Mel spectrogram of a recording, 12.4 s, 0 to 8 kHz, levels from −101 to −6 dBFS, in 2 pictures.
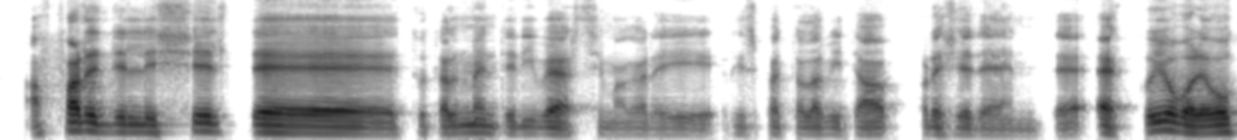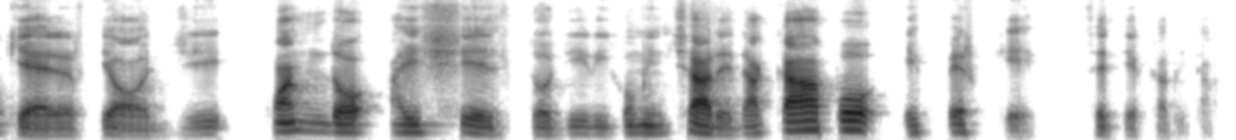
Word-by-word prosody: a - - -7
fare 135 -2 +4
delle 115 -1 -4
scelte 105 -6 +2
totalmente 105 0 -9
diversi 100 -1 -6
magari 85 -1 -18
rispetto 95 -1 -18
alla 95 0 -9
vita 90 0 -9
precedente. 80 -5 -12
Ecco, 130 - -2
io 145 0 +5
volevo 110 +1 +5
chiederti 85 -7 -5
oggi 85 +6 -11 0.2
quando 130 -3 0
hai 115 0 -6
scelto 100 -6 -9
di 100 +1 -17
ricominciare 105 -2 0
da 100 +4 -5
capo 150 +4 +5
e 110 +1 -17
perché, - - -12 0.2
se - - -15
ti - - -22
è - - -21
capita - - -29
100 Hz, 140 wpm, -26 LUFS, 90-115 Hz, 0.2 s, io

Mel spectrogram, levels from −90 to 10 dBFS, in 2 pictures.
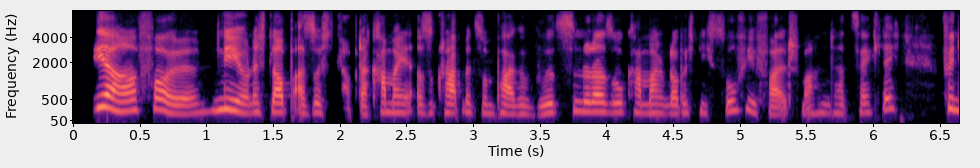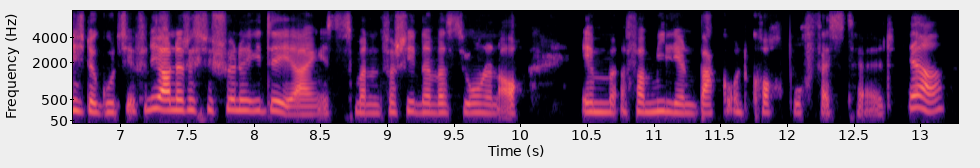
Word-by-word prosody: Ja, 275 -7 +10
voll. 190 -9 +2
Ne, 255 0 +7
und 195 - -3
ich 205 - -5
glaube 205 -1 +4
also, 200 - 0
ich 185 - -8
glaube, 145 - -12
da 170 - +1
kann 210 - -1
man 200 -1 0
ja, - - -5
also, 190 0 -5
grad 195 -2 +2
mit 210 - -9
so - - -9
'n 185 - -12
paar 175 - +2
Gewürzen 190 +7 -5
oder 215 0 +5
so, 205 0 -5
kann 200 -1 -5
man, 190 -1 -3
glaube 180 +1 -3
ich - - -13
nicht 200 - -12
so 230 - -5
viel 230 -4 -8
falsch 165 -3 -2
machen 190 +1 -8
tatsächlich. 195 +8 -7 0.3
Finde 270 -4 +1
ich 225 - -5
'ne 220 - +2
gute 205 +1 -6
finde 270 +2 -4
ich - - +7
auch - - +11
'ne 250 0 +4
richtig 250 0 -4
schöne 250 -2 -1
Idee 230 -5 0
eigentlich, 165 0 0
dass - - -11
man 195 -2 -5
verschiedene 210 0 -2
Versionen 200 -1 -5
auch - - 0 0.4
im 210 -2 -1
Familienback 205 -3 -2
und 205 - -11
Kochbuch 195 -2 -7
festhält. - - -10
Ja. 295 -7 +4
205 Hz, 250 wpm, -24 LUFS, 190-230 Hz, 0.4 s, auch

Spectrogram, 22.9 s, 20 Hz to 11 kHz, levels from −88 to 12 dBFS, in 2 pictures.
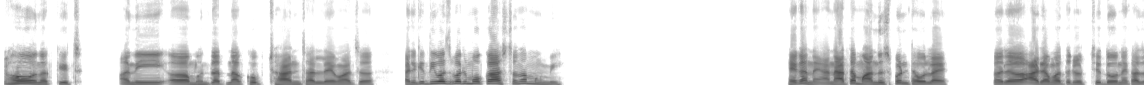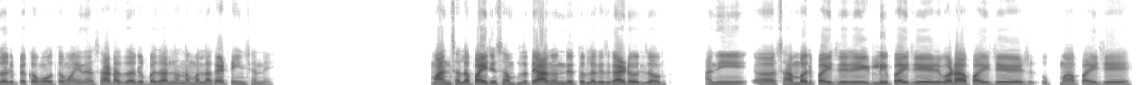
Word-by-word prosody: हो, 225 +1 +5
नक्कीच 195 -2 -5 0.4
आणि 190 +3 -1
अ, 175 0 +4
म्हणतात 175 +3 -2
ना 185 0 +1
खूप 200 -1 -4
छान 170 +1 +2
चाललंय 160 -2 -2
माझं 155 0 -3 0.3
कारण 190 +2 -3
की 235 - -3
दिवसभर 255 +1 +3
मोकळा 245 0 +5
असतो 225 -1 -1
ना 255 +2 0
मग 225 -4 -7
मी. 160 -4 -11 2.3
आहे 195 - +3
का 230 - +4
नाही 165 -5 -4
आणि 160 +3 +1
आता 185 +5 +6
माणूस 195 0 +2
पण 220 -2 0
ठेवलाय. 175 -4 +2 0.5
तर 180 0 0
अ, 180 0 +5
आरामात 190 +3 +3
रोजचे 185 +2 -5
दोन 190 +1 0
एक 200 -2 -6
हजार 160 -1 0
रुपये 165 +2 -5
कमवतो 185 +1 -3
महिन्यात 165 -3 -6
₹60,000 175 0 -2
झाला 170 +4 -2
ना, 200 -2 -6
मला 165 -2 -4
काय 190 +3 +1
टेन्शन 175 -4 -11
आहे. 160 +1 -19 1.6
माणसाला 180 +3 +2
पाहिजे 185 0 +5
संपलं 180 0 -5
ते 190 - +3
आणून 185 +2 +5
देतो 180 -1 -2
लगेच 165 0 -3
गाडीवर 160 0 +3
जाऊन 155 0 -4 0.4
आणि 165 +1 -5
अ, 155 0 -3
सांभर 170 +1 +1
पाहिजे, 160 -1 +1
इडली 170 +3 -1
पाहिजे, 160 -1 +1
वडा 160 +2 +5
पाहिजे, 160 0 0 0.2
उपमा 175 +1 -6
पाहिजे 160 -1 -3
175 Hz, 165 wpm, -24 LUFS, 160-190 Hz, 2.3 s, आता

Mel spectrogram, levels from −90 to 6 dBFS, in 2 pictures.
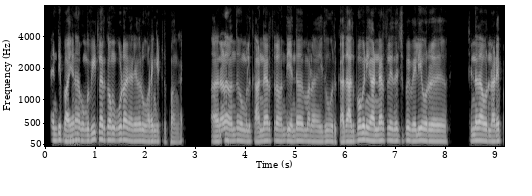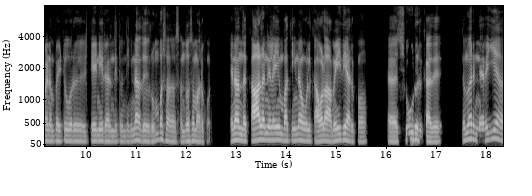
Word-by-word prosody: கண்டிப்பா. 130 -2 0
ஏன்னா 135 +3 0
உங்க 120 +1 -2
வீட்ல 150 +1 +1
இருக்கிறவங்க 135 -2 -1
கூட 140 0 +1
நிறைய 120 0 -1
பேர் 120 -1 -1
உறங்கிட்ருப்பாங்க. 110 -4 -5 0.7
அதனால 115 +4 +1
வந்து 125 +2 -4
உங்களுக்கு 110 -1 -5
அந்நேரத்துல 125 +2 0
வந்து 125 +1 -6
எந்தவிதமான 120 0 -1 0.2
இதுவும் 115 +1 -3
இருக்காது. 100 +1 -1
அதுபோக 135 +6 +2
நீங்க 130 -2 +4
அந்நேரத்ல 125 +2 +1
எந்திரிச்சி 120 0 -4
போய் 130 -2 0
வெளிய 130 +2 +2
ஒரு 120 0 +2 0.8
சின்னதா 130 +1 +3
ஒரு 120 - -2
நடைப்பயணம் 120 -1 0
போயிட்டு. 115 +1 -3
ஒரு 115 0 -2 0.3
தேநீர் 120 0 0
அருந்திட்டு 110 0 -5
வந்திங்கன்னா, 115 +4 -1
அது 115 - -1 0.2
ரொம்ப 140 +7 -4
ச - - -2 0.3
சந்தோஷமா 115 +1 -1
இருக்கும். 100 - -9 0.4
ஏன்னா 140 +3 +5
அந்த 125 -1 +2
காலநிலையும் 140 0 +5
பாத்தீங்கன்னா 125 +2 0
உங்களுக்கு 120 -2 -1
அவ்வளோ 120 +2 +4
அமைதியா 135 +3 +2
இருக்கும். 105 -1 -5 0.5
அ - - +2 0.2
சூடு 145 +1 -1
இருக்காது. 105 -2 +1 0.5
இந்த 130 - -4
மாரி 160 -1 +1
நெறைய 140 +7 -1
120 Hz, 165 wpm, -23 LUFS, 115-130 Hz, 0.8 s, ஏன்னா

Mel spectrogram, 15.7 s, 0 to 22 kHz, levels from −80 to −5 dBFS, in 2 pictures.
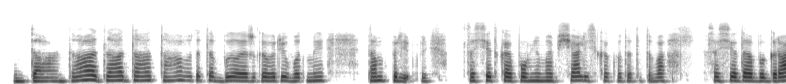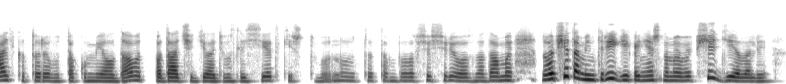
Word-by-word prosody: Да, 160 +1 -3
да, 190 +7 +1
да, 195 -1 -1
да, 195 +1 -3
да 185 +2 -6
вот 190 -2 -10
это 190 - -5
было. 175 +2 -2
Я 170 - +1
ж 170 - -7
говорю, 175 +1 -1
вот 165 +1 -4
мы 175 +2 -5 0.4
там 180 +1 -2
при 180 -3 -2
при 160 -2 -11 0.4
с - - -24
соседкой, 175 +1 -1
я - - -3
помню, 175 0 -2
мы 175 - -2
общались, 180 +1 -3
как 175 -1 -9
вот 170 - -8
этого 165 +1 -6 0.4
соседа 180 0 0
обыграть, 170 +4 +2
который, 170 -3 -3
вот, 155 -1 -8
так 165 +1 -5
умел, 165 -1 0
да, 160 +5 +3
вот 200 0 -2
подачи 165 -1 +3
делать 155 0 0
возле 155 0 -5
сетки, 180 +4 -5
чтобы 155 0 -11
ну, 185 -1 -8
это 170 +2 -12
там 170 0 -10
было 175 +1 -5
всё 175 +4 -8
серьезно. 170 -4 -3
Да, 185 +2 +1
мы 195 +1 +1 0.3
ну, 225 - +4
вообще, 260 +9 +10
там 295 -9 +9
интриги, 230 0 +5
конечно, 205 0 +1
мы 190 -1 +1
вообще 190 - +1
делали. 160 - +1
175 Hz, 205 wpm, -26 LUFS, 165-190 Hz, 0.4 s, вообще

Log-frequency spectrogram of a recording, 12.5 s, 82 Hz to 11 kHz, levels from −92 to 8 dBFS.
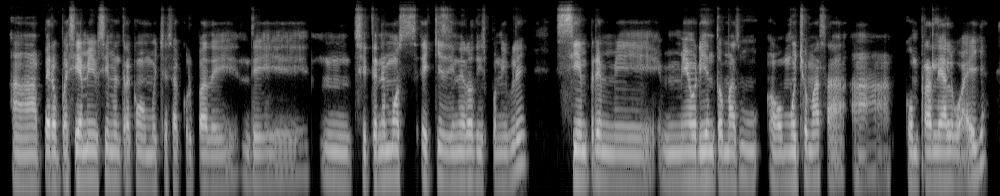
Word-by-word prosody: ah, 120 -1 0
pero 125 -1 +6
pues 125 - 0
sí, 130 - +9
a - - +6
mí 130 0 +3
sí 135 - 0
me 125 - -2
entra 125 - -2
como 125 -2 -2
mucho 115 0 -6
esa - - -4
culpa 120 0 -2
de 115 0 -6 0.2
de, 120 - -7
mm, 125 -2 -6
si 120 - 0
tenemos 130 +2 +1
equis 130 0 0
dinero 125 +1 0
disponible, 125 +8 -5 0.3
siempre 130 0 +5
me 120 -1 -5
me 120 0 0
oriento 125 0 +3
más 125 0 0
m 130 -2 -7
o 120 0 -1
mucho 125 +1 +1
más 130 +1 0
a - - -2
a - - -6
comprarle 125 +1 +2
algo 125 0 +2
a - - +1
ella, 195 +9 -1
125 Hz, 175 wpm, -24 LUFS, 120-130 Hz, 0.3 s, sí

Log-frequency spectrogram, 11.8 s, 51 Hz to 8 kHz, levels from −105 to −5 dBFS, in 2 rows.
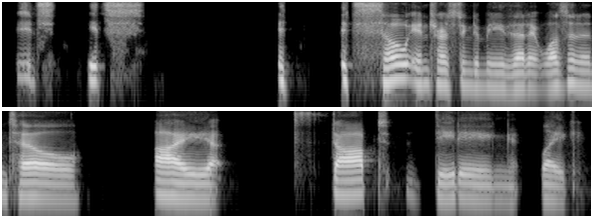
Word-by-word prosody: It's 210 -4 -2 0.3
it's 180 -1 -1 1.3
It - - -3 0.5
It's - - 0
so 190 +3 +3
interesting 150 -2 -2
to 140 - -5
me 135 -1 -6
that 135 +2 0
it 130 -1 -1
wasn't 140 +3 -1
until 130 -3 +2 0.8
I 130 -2 +5 0.8
stopped 145 +1 +1 0.5
dating, 120 -3 -6 0.3
like 115 -3 -6
135 Hz, 80 wpm, -26 LUFS, 125-150 Hz, 1.3 s, I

